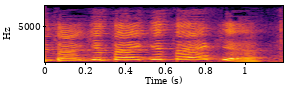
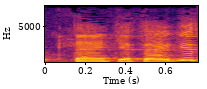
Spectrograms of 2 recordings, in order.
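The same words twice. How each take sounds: First: Much higher silly thank-yous; high squeaky voice. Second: Said in the usual way. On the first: Pretend.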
